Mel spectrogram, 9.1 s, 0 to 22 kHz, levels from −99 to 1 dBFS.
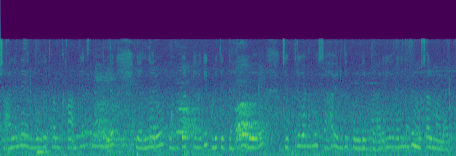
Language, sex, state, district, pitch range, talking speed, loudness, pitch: Kannada, female, Karnataka, Bellary, 215-250 Hz, 85 wpm, -31 LUFS, 230 Hz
